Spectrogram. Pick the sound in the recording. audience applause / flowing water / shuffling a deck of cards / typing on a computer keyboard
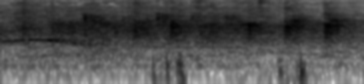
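audience applause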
